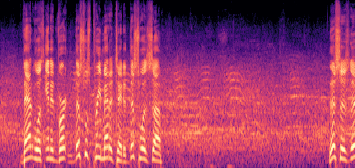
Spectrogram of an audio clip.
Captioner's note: applause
